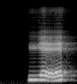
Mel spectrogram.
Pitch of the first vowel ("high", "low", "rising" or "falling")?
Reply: low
